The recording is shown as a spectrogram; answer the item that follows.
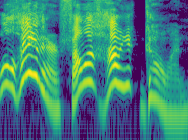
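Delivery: very high cartoon voice with swooping, bouncing pitch. Walking up to Mickey and greeting him, in a Mickey voice. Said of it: "I spoke to Mickey with the Mickey voice".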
